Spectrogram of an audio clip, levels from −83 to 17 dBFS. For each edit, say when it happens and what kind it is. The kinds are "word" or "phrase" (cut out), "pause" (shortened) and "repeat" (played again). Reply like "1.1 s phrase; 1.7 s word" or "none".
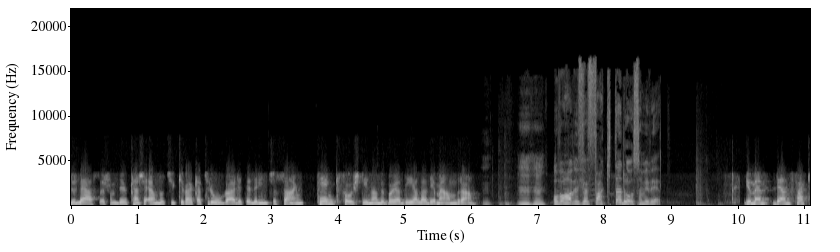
3.6 s pause; 7.2 s pause; 10.0 s pause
